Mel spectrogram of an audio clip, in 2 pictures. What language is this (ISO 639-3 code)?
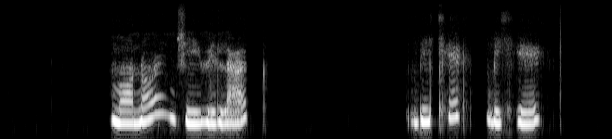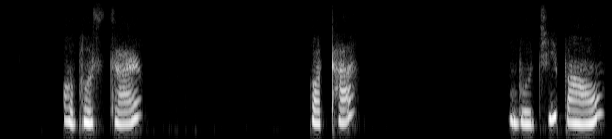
asm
